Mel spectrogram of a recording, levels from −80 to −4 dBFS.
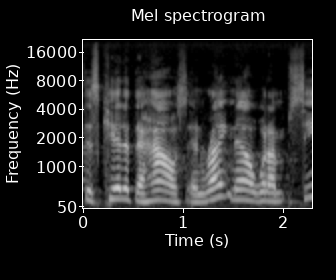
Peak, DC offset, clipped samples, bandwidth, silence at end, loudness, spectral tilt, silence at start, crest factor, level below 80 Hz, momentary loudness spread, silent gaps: -8 dBFS; under 0.1%; under 0.1%; over 20 kHz; 0 s; -25 LUFS; -2.5 dB/octave; 0 s; 18 dB; -68 dBFS; 5 LU; none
